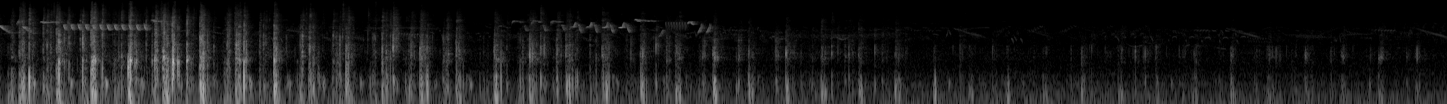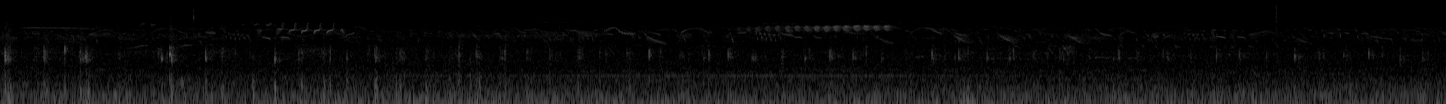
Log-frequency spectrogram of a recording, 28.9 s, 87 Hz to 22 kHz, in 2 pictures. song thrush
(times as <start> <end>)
0.0 1.9, 13.2 28.9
